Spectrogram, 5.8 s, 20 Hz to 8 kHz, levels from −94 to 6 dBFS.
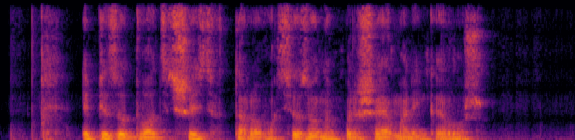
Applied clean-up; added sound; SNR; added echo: none; none; none; reverberation time 0.3 s.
